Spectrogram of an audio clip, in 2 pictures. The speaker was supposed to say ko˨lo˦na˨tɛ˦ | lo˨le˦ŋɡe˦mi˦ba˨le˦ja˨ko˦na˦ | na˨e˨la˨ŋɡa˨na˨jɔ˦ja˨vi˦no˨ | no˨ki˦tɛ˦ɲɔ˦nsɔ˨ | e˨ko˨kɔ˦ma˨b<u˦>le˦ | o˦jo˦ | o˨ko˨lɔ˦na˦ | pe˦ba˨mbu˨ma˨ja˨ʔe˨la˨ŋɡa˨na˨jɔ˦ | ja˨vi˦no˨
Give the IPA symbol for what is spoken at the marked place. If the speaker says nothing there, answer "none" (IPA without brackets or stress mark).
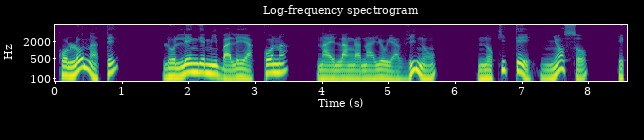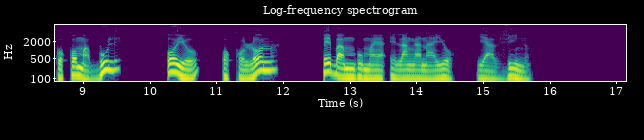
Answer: u˦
